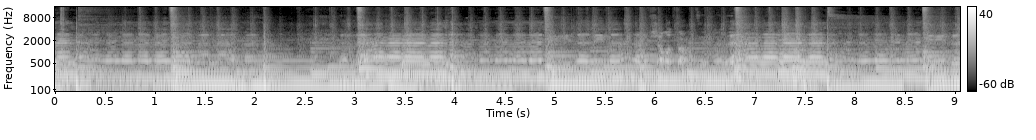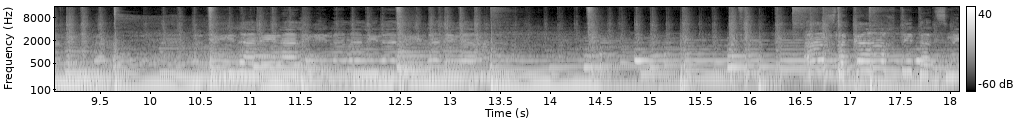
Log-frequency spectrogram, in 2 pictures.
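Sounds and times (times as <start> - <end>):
bass holding low notes: 0.0 - 18.0.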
